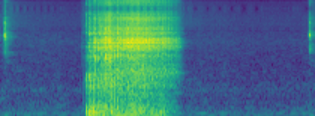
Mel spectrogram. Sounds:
Sniff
